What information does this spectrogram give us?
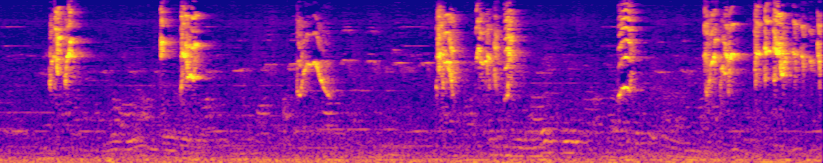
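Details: Lovebird chattering continuously: irregular harsh high chirps and squeaks, some doubled or in quick clusters, a few sliding downward, with pauses between bursts.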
